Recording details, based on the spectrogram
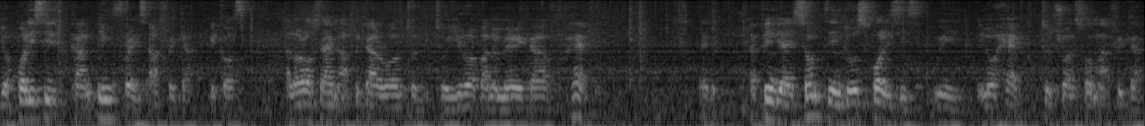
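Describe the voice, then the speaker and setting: A man on a panel making a halting appeal to students. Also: mid-range voice. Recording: echoey hall from far off, noisy.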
